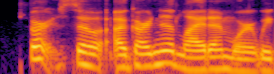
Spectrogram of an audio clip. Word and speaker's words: guardian ad litem: Now, you're also a trained guardian of litem, is that correct? Did I pronounce that right? Guardian ad litem, yes.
